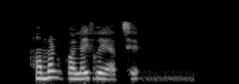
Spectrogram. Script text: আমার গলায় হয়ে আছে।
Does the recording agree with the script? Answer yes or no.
yes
